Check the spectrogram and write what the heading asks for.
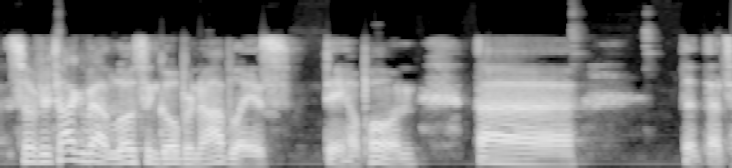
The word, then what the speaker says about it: Los Ingobernables de Japón: So if you're talking about Los Ingobernables de Japón, that's how you say it.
